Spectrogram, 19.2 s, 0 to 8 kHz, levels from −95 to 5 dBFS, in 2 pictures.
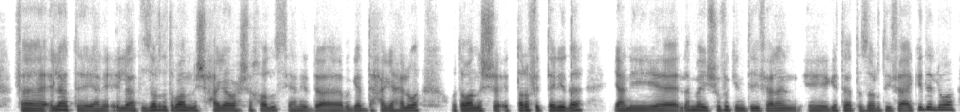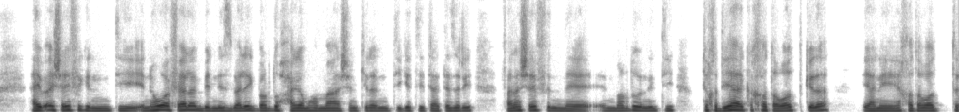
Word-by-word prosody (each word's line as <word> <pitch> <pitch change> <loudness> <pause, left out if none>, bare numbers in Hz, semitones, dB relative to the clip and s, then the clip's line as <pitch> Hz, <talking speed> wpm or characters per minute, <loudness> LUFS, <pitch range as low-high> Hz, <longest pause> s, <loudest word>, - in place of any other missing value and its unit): فالاعت 125 +4 +2
يعني 110 -1 0
الاعتذار 125 +4 +1
ده 140 - +1
طبعًا 135 +1 +4
مش 120 -2 -2
حاجة 125 -1 +2
وحشة 120 +1 -4
خالص 120 +3 -3
يعني 110 -2 -3
ده 105 +1 0
بجد 115 +2 -3
حاجة 120 0 -2
حلوة، 125 +2 +1 0.3
وطبعًا 125 +4 +4
الش 125 - -3
الطرف 135 +4 0
التاني 135 0 +4
ده 135 +4 +2 0.3
يعني 110 0 +1 0.2
لما 135 +1 +1
يشوفِك 135 +1 -2
أنتِ 125 +1 -1
فعلًا 120 -1 -1
آآ 115 -2 -1
جيتِ 125 +5 -4
اعتذرتِ 120 0 -2
فأكيد 130 +9 -1
اللي 180 -2 +1
هو 180 -1 +2 0.4
هيبقى 140 +4 +3
شايفِك 150 0 +1
إن 130 -1 +1
أنتِ 135 +1 -5
إن 130 -1 -1
هو 160 +2 +7
فعلًا 150 +2 +3
بالنسبة 120 -1 0
لِك 145 +2 +3
برضه 130 +2 0
حاجة 125 0 0
مهمة 120 +1 0
عشان 120 0 -4
كده 125 0 -3
إن 120 - -2
أنتِ 120 -1 -7
جيتِ 125 +1 -3
تعتذري، 120 +1 -2 0.3
فأنا 120 +3 0
شايف 140 -1 -2
إن 120 -3 -2 0.4
إن 120 0 -5
برضه 130 +4 0
إن 130 - 0
أنتِ 130 +1 -5 0.3
تاخديها 145 +3 +5
كخطوات 135 -2 0
كده 140 +4 +1 0.3
يعني 115 0 0
خطوات 130 +1 0
125 Hz, 190 wpm, -22 LUFS, 120-135 Hz, 0.4 s, هو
